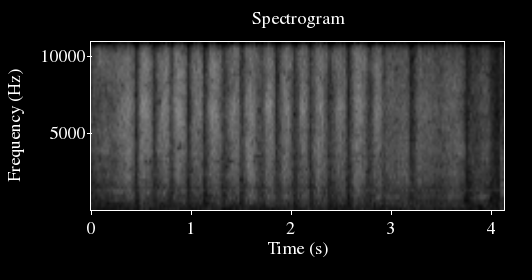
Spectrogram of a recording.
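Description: Fingertips and long painted nails scratch, rub and tap across the face of a flat, hollow car sun visor with a fabric covering over a rigid plastic shell, and around its vanity mirror cover. The strokes come as a quick, fairly steady run of bright, hissy rasps with almost no low end. They trail off into softer scratching at the end.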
